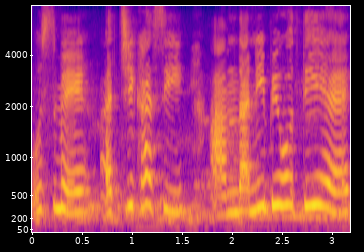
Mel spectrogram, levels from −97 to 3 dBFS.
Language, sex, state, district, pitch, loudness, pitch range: Hindi, female, Maharashtra, Gondia, 325 Hz, -14 LUFS, 290-365 Hz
